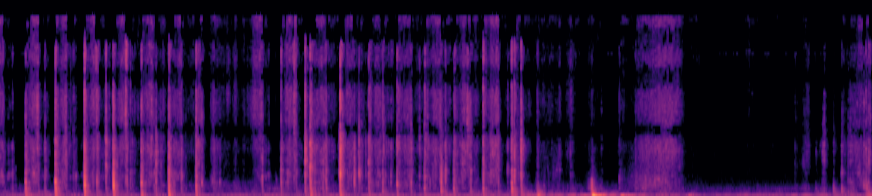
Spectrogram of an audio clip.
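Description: Tarot cards are shuffled by hand in a steady stream of soft riffling snaps and papery flutters, close and fairly quiet, with one heavier thump near the end.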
